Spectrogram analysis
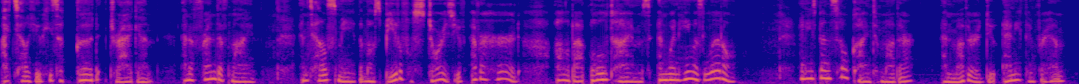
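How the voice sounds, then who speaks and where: Woman doing an earnest impatient village boy, super breathy whisper, soft and mellow, storybook asmr. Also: fairly low pitch, lively intonation, moderate pace, no room sound. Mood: distressed, pleading. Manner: earnest, pleading. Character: earnest, impatient young village boy defending his friend.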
